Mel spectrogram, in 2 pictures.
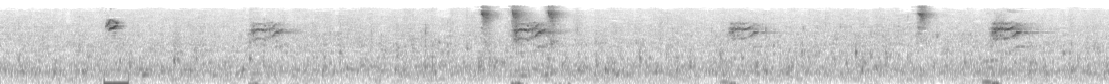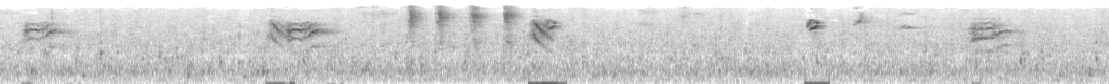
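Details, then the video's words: Female seedeater calling with soft, high chips and short thin tseet notes, singly or in quick little bursts at an uneven pace over faint background hiss. "Coleiro e Tiziu Fêmea Piando e Chamando"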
